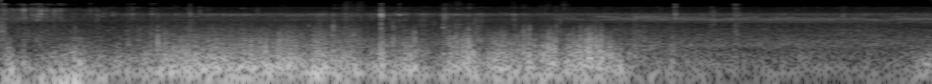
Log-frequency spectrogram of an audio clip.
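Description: Strong wind at the lake shore buffets the microphone in heavy, rumbling gusts that ease toward the end.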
